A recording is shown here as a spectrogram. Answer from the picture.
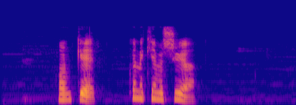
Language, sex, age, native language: Icelandic, female, 40-49, Icelandic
